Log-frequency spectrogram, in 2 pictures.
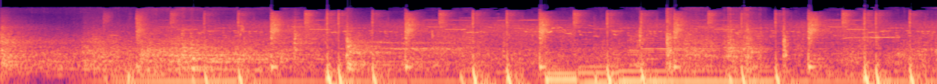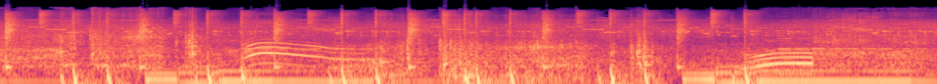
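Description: Skateboards on concrete: wheels rolling and the sharp clacks of boards popping and landing, over music with a steady bass beat.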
